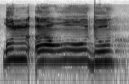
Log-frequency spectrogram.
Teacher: Qul a'udzu merupakan bacaan mad tabi'i di mana ada huruf wawu jatuh setelah harokat dhammah, maka harus dibaca panjang 2 harokat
